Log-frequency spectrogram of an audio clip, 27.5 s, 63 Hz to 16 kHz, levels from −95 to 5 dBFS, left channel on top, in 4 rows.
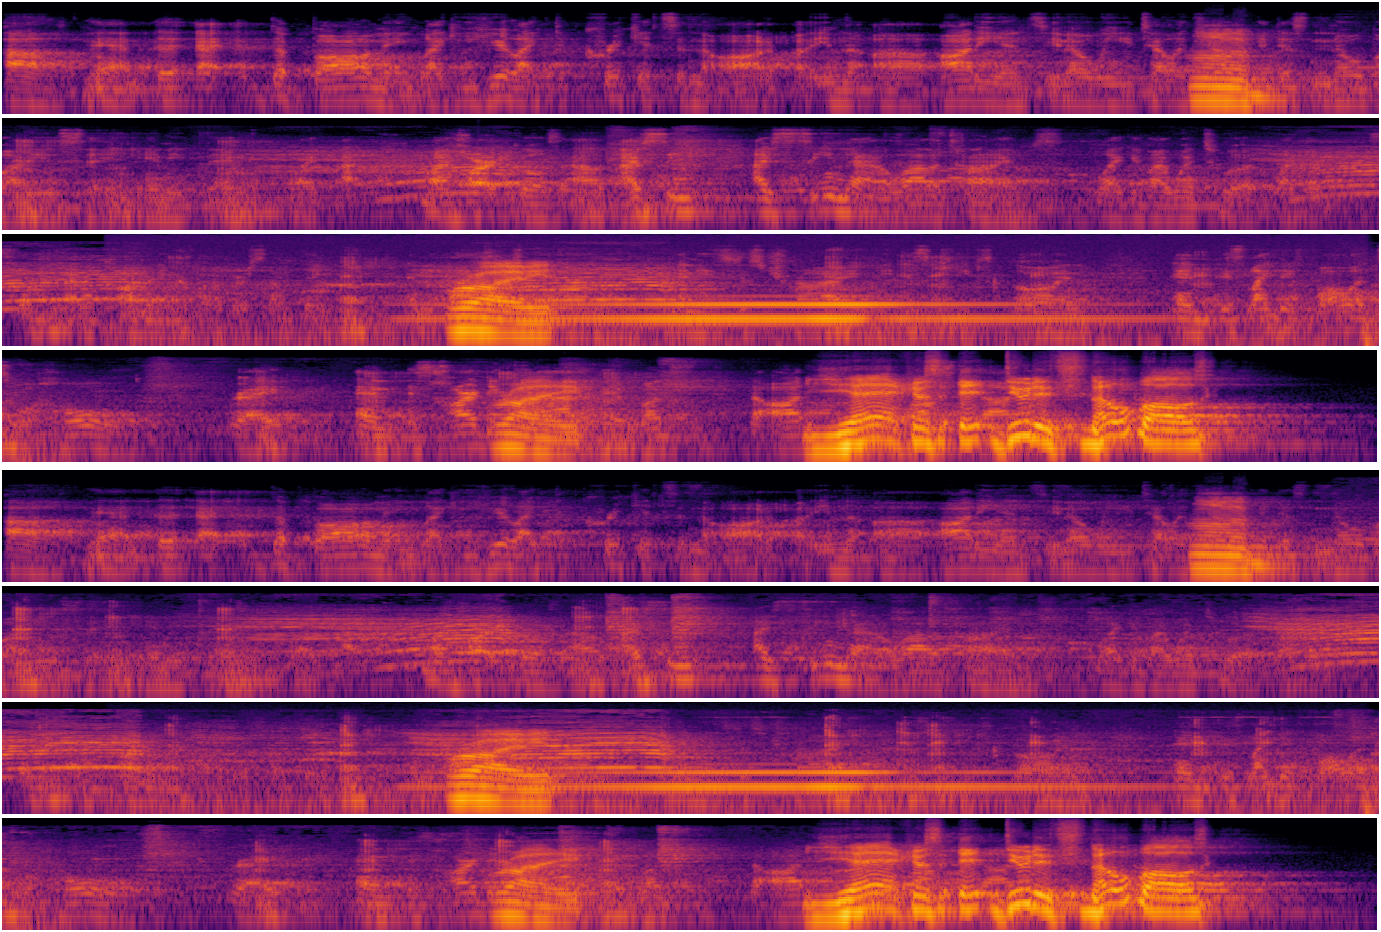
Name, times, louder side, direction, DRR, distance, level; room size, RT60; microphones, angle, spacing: voice 1, 0.0-21.4 21.8-22.1 22.4-25.9 26.2-26.5, left 3 dB, 85° left, 0 dB, 5.1 m, -38 dB
voice 2, 5.9-6.4 16.0-16.5 23.1-23.5 24.7-26.7, equal, ahead, 8 dB, 0.8 m, -19 dB
sound 1, 6.8-25.1, right 4 dB, 60° right, 3.6 m, -38 dB
sound 2, 14.6-14.7 15.0-15.1 15.7-19.9 20.6-20.7, left 3 dB, 45° left, 2.3 m, -28 dB
30.0 x 22.5 x 6.9 m, 1.3 s
head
